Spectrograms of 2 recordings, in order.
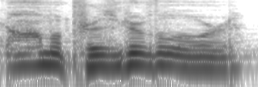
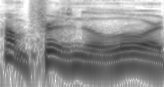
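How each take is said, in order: First: It sounds self-pitying and complaining. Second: It sounds proud and glad.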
